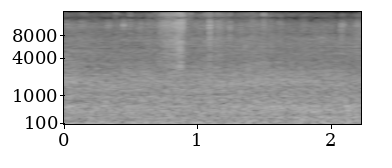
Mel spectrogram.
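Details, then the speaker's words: Amana heat pump outdoor unit on a no-cooling call, indoor fan running, board blinking six for open start circuit: heavy steady low drone, compressor humming and straining but not starting; compressor struggling to start. "ah that doesn't sound good"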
